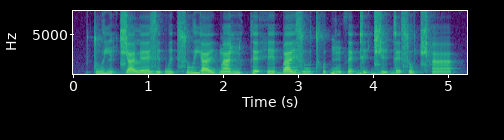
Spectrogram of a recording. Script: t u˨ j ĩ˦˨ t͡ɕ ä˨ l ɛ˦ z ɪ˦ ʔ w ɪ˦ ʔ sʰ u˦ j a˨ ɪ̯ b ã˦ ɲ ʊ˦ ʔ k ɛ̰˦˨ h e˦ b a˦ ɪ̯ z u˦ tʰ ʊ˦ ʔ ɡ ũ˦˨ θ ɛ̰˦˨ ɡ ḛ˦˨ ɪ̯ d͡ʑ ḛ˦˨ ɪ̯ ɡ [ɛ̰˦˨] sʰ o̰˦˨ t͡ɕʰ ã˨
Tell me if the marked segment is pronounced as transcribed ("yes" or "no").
yes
